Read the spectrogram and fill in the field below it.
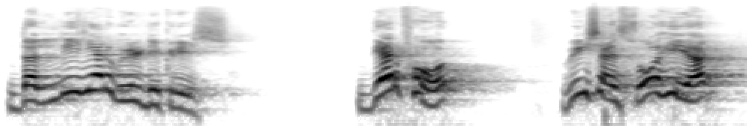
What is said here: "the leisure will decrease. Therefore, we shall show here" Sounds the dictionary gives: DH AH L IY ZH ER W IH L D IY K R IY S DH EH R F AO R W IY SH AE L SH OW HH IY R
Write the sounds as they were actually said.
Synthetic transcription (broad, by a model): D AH L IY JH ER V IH L D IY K R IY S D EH R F AO R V IY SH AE L S OW HH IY R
